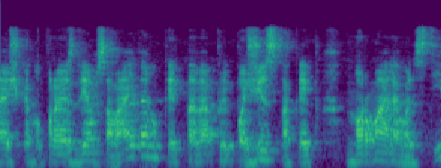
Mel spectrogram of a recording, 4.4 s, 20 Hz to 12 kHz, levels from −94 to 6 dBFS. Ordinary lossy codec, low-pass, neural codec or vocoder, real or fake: MP3, 96 kbps; 7.2 kHz; codec, 16 kHz, 16 kbps, FreqCodec, larger model; fake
